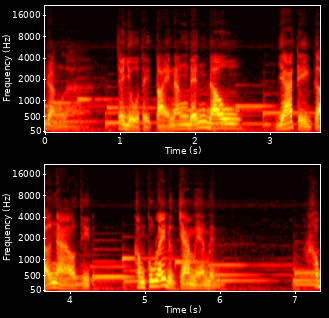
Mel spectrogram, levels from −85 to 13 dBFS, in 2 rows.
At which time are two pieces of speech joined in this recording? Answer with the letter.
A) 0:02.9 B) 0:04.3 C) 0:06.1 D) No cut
B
